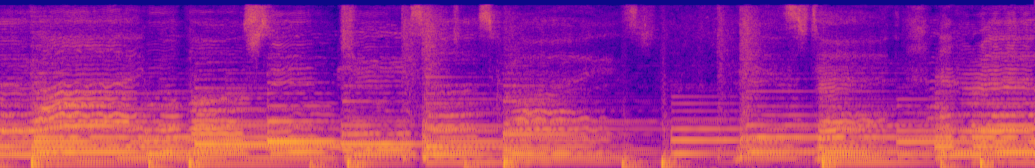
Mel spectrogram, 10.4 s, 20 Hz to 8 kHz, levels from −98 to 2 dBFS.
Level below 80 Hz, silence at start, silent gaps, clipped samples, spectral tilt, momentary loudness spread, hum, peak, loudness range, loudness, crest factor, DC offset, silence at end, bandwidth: -38 dBFS; 0 s; none; under 0.1%; -6.5 dB/octave; 9 LU; none; -8 dBFS; 6 LU; -25 LUFS; 16 dB; under 0.1%; 0 s; 7.6 kHz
